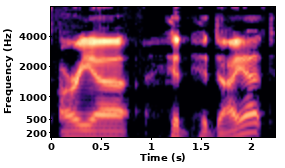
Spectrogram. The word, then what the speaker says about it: Ariya Hidayat: We also have a special guest, and that's Ariya Hidayat.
